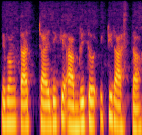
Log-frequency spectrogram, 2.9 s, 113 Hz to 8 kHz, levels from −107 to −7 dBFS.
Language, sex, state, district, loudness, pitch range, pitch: Bengali, male, West Bengal, North 24 Parganas, -20 LUFS, 150-165 Hz, 160 Hz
